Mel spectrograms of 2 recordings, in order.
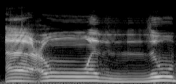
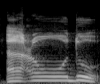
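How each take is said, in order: First: The middle consonant is a soft 'th' sound. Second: The middle consonant is a hard 'd' sound. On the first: The speaker calls it right. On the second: The speaker calls it wrong.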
